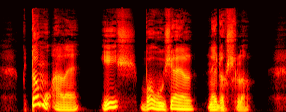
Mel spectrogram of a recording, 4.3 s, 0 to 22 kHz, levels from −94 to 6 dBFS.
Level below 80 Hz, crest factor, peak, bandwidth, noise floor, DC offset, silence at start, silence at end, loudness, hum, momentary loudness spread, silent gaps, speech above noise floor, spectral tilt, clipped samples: -42 dBFS; 18 dB; -4 dBFS; 16.5 kHz; -51 dBFS; under 0.1%; 0.45 s; 0.6 s; -21 LUFS; none; 10 LU; none; 31 dB; -6 dB/octave; under 0.1%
